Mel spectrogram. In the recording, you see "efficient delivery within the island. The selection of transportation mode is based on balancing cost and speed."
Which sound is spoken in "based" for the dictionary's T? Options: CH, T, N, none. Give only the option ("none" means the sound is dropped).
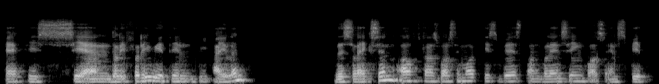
T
